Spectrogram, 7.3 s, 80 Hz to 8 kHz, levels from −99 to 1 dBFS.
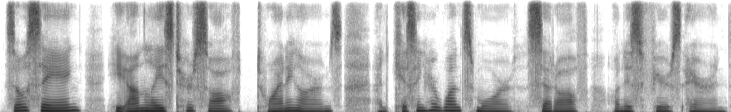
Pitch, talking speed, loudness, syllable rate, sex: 180 Hz, 155 wpm, -20 LUFS, 4.0 syllables/s, female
